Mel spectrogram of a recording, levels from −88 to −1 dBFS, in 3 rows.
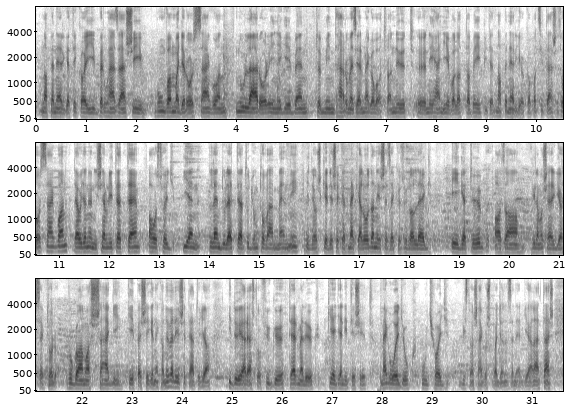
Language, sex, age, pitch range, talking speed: Hungarian, male, 50-69, 105-115 Hz, 120 wpm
